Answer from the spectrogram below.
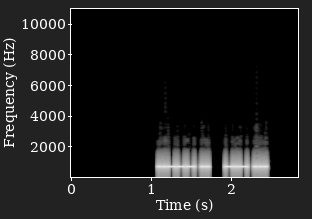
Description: Morse code, heard as a keyed tone, about 38 wpm, 700 Hz. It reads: 2I KS
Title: Winter Field Day Exchanges Encore 40wpm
